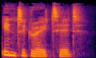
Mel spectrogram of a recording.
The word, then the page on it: integrated: British English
